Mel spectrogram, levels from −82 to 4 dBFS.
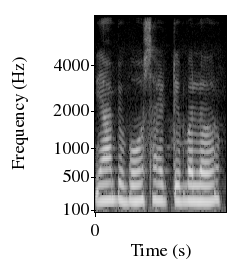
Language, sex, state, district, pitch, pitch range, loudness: Hindi, female, Karnataka, Bangalore, 195 Hz, 195-200 Hz, -14 LUFS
